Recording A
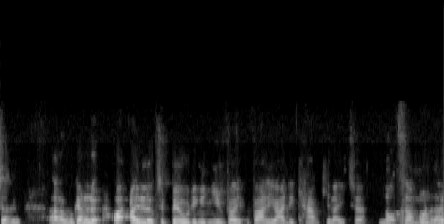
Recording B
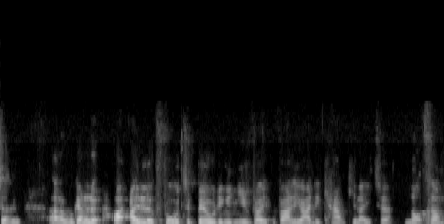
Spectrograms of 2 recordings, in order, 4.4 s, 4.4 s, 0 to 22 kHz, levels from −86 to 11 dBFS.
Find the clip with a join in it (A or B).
A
